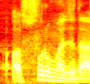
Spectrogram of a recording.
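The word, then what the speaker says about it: Ahura Mazda: अब ये स को ह पढ़ते हैं फारसी, सकार का उच्चारण हकार के रूप में करते हैं, इसीलिए अहूरा को आप असुर भी कह सकते हैं, असुर मजदा भी कह सकते हैं।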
